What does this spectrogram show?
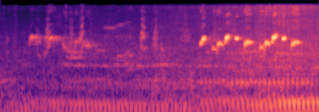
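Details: Red-whiskered bulbul decoy bird, aggressive and spinning about, singing: faint thin whistles early, then a loud run of rapid warbled, whistled notes packed together over the last second, over a low steady hum.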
